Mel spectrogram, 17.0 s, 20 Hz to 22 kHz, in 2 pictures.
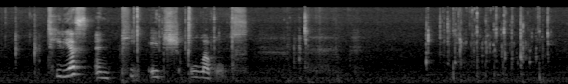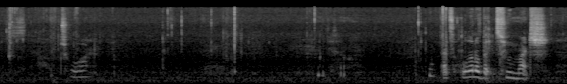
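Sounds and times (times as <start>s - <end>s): water poured into plastic cup: 6.4s - 8.9s.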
